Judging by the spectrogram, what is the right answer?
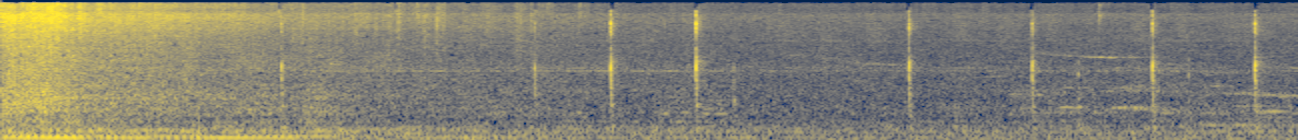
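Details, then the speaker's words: Old KDK stand fan, noisy and slow, stopping: motor hum fades as it slows, leaving sharp irregular ticks about twice a second; worn, dry motor sleeve bushing, to be replaced (capacitor also checked). "lakas ang lakas ng ano niya palag pudpod na yung busing nito eh"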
